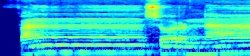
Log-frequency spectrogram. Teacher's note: Contoh fansurna, nun mati bertemu dengan huruf so, maka dibaca dengan samar dengan dengung. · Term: ikhfa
